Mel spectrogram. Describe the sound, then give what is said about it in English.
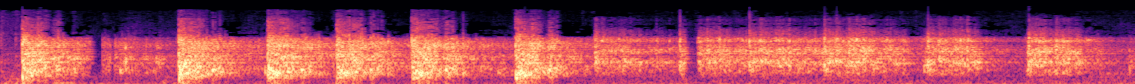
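Gunshots on Chicago's South Side, picked up by a Ring doorbell camera: many sharp, cracking bangs in an uneven burst, each loud report trailing off briefly before the next, with no voices. “We have the audio of the, as you pointed out, a Ring camera picking up shooting here in Chicago on the South Side just a few weeks ago.”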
